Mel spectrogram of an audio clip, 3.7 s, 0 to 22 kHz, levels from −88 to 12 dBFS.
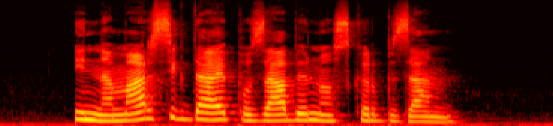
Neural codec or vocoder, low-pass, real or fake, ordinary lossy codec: vocoder, 44.1 kHz, 128 mel bands, Pupu-Vocoder; none; fake; none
